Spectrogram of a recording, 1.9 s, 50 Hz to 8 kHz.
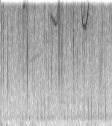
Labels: {"label": "biophony, dolphin", "recorder": "SoundTrap 500"}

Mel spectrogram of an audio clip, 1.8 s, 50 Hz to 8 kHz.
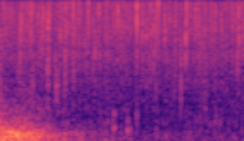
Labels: {"label": "biophony", "recorder": "SoundTrap 300"}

